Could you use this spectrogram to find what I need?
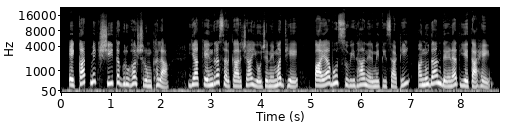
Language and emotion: Marathi, neutral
